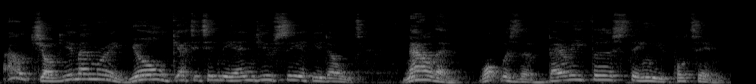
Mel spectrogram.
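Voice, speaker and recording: A man's voice: high-pitched, very animated, darkish tone, voice pushed up. A man voicing an overexcited middle-aged father who bellows and gushes over his schemes. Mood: excited. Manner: bellowing, gushing, drawn-out exclamations. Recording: roomy echoey home recording.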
